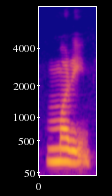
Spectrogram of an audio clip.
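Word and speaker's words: marine: रेज़म सबमरीन और यह है मरीन। इनको आप प्रोनाउंस करके पढ़ लें। यही है जहां पर आई का उच्चारण जो है ई करके हो रहा है।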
